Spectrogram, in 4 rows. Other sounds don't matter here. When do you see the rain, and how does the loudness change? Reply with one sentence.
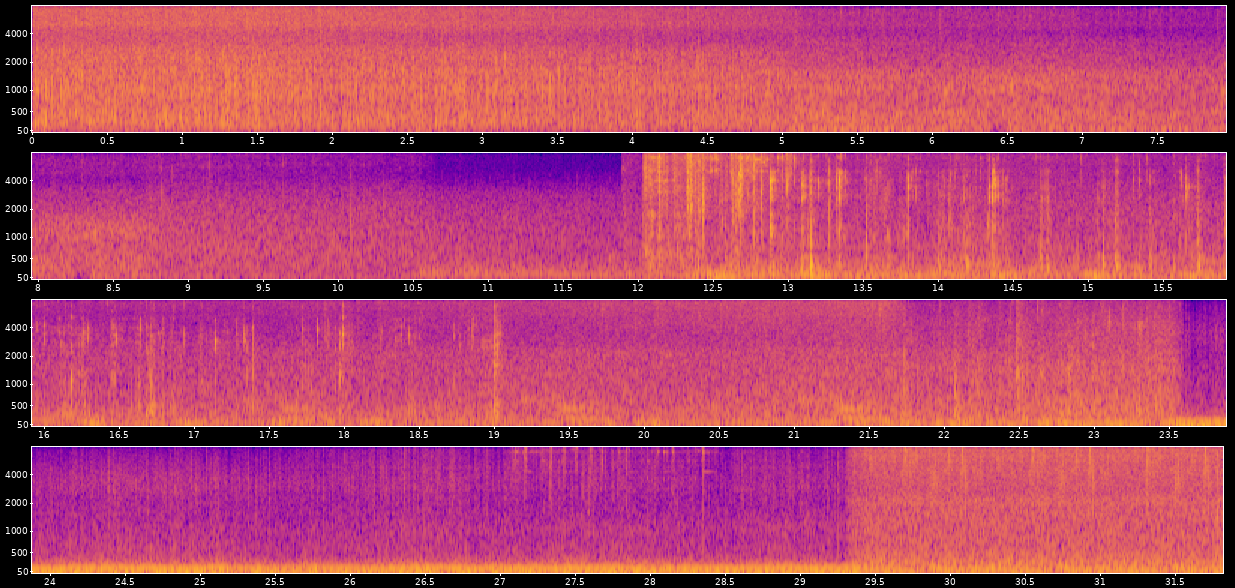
The rain can be heard from 0.0 to 31.7 s, getting quieter then louder.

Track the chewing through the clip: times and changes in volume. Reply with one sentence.
The chewing can be heard from 12.2 to 19.1 s, getting quieter.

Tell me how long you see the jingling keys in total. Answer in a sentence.
The jingling keys can be heard for 3 seconds in total.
